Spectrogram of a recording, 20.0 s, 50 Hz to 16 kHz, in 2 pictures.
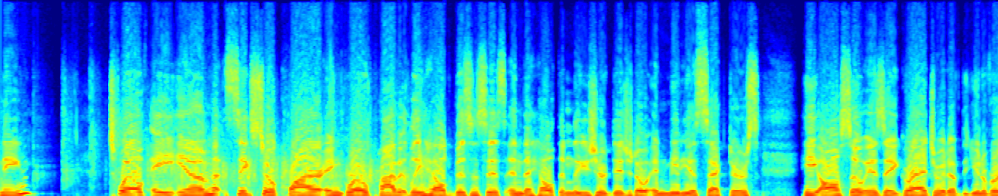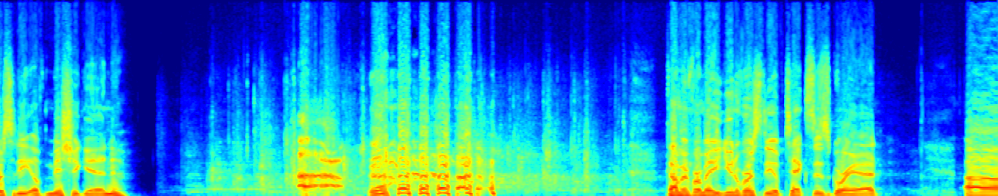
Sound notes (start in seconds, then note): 11.6 audience applauding; 14.7 laughing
